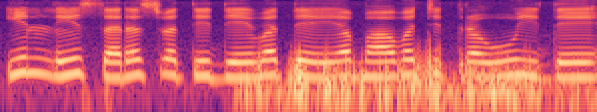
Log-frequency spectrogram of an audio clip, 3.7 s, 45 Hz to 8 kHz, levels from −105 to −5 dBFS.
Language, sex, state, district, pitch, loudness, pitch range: Kannada, female, Karnataka, Bidar, 245 Hz, -18 LUFS, 225-255 Hz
